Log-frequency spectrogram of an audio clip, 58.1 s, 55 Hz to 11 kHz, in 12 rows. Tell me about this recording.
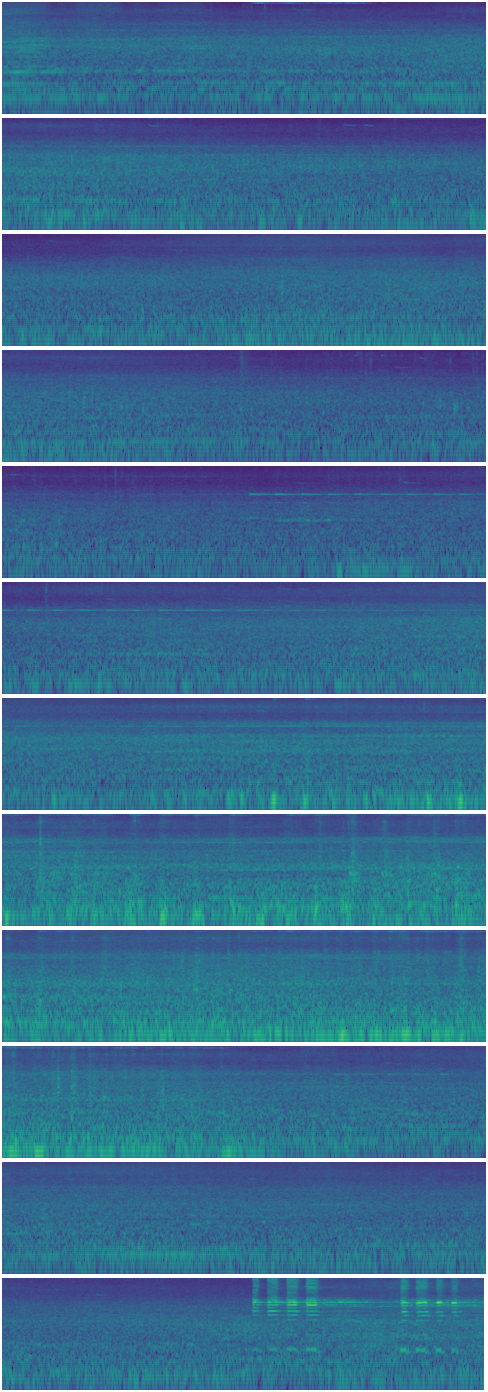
A busy day in the city center. Recent research indicates that this is one of the noisiest points in the city. Recorded with ZoomH8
